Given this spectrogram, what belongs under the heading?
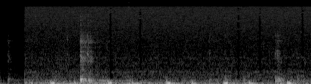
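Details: Heartbeat of a streamer just after waking, with the volume boosted because it was otherwise hard to hear: a steady low thumping at about 105 beats a minute over faint room hum.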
